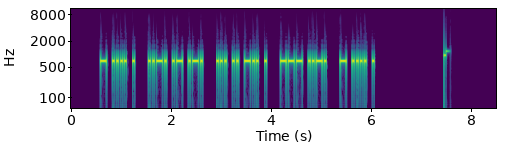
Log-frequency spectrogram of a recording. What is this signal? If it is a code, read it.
Morse code, heard as a keyed tone, about 30 wpm, 700 Hz. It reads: THE FAR SIDE OF THE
